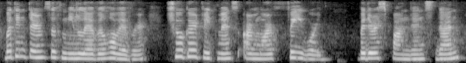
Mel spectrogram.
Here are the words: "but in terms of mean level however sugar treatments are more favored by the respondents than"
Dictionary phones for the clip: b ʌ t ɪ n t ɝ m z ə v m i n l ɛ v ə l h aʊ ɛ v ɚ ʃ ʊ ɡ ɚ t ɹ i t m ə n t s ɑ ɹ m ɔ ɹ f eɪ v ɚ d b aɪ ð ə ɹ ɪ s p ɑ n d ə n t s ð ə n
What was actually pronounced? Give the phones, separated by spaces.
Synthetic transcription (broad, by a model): b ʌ t ɪ n t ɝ m s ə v m i n l ɛ v ə l h aʊ ɛ v ɚ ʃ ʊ ɡ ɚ t ɹ i t m ə n t s ɑ ɹ m ɔ ɹ f eɪ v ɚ d b aɪ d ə ɹ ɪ s p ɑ n d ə n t s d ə n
